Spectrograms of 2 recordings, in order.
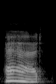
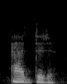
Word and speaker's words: add: First, in English, the consonant is only pronounced once. So, looking at the word add, it is pronounced add, not added.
